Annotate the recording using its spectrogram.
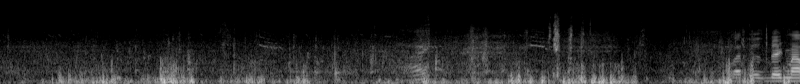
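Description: Wind buffeting the microphone in gusts, with brief bits of voices through it and a voice near the end.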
